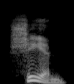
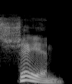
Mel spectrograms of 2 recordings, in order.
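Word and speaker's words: Sheahan: played for us and Mike Babcock would always call him Shien cuz his nickname was she and I'd say to Mike, "It's Shayen."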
